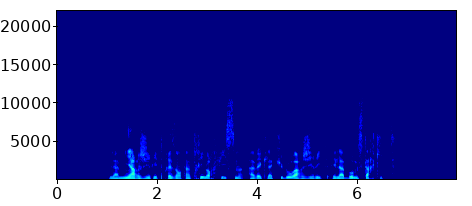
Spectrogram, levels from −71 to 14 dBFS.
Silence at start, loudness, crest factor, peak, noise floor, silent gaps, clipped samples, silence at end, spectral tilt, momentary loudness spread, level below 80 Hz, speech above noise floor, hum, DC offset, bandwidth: 1.05 s; -44 LUFS; 24 dB; -22 dBFS; -81 dBFS; 3.79-3.85 s, 6.60-6.66 s; under 0.1%; 1.2 s; -5 dB/octave; 11 LU; -66 dBFS; 37 dB; none; under 0.1%; 11 kHz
